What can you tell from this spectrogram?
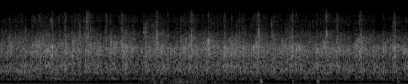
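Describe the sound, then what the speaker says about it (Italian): An audience at a talk on martial arts metaphors applauds, a dense, steady wash of clapping from many hands that continues throughout. "Facciamo un applauso."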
